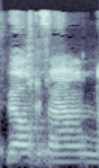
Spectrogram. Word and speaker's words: Bellefontaine: Bellefountain. – Now, yeah, is that how you say it? I've never heard anybody say it out loud. – I think it's Bellefountain. I've heard Bellefontaine.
